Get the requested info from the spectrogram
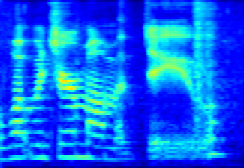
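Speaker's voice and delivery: usual speaking voice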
